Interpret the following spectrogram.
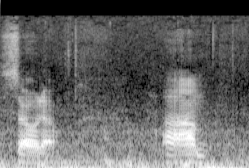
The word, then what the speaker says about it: Soto: Soto.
